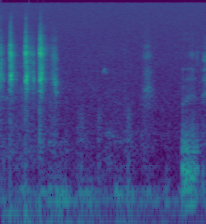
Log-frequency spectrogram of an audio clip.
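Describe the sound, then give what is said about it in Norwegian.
Three crisp keyboard clicks in quick succession, followed by a few fainter taps, over a low, steady background hum. “Antall klikk hørtes riktig ut.”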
